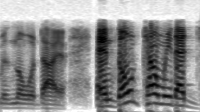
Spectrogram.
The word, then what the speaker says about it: Noadiah: Her name is spelled N-O-A-H, like Noah. Noah, and then I-D, let me spell it again, N-O-A-H, like Noah, D-I-A-H, Noadiah. Noadiah, the false prophetess.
